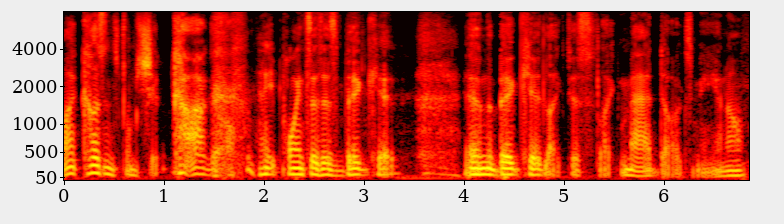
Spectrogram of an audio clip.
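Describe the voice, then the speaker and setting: A man with an American accent has a fairly low pitch and ordinary pitch variation. He uses a plain, everyday voice at a moderate pace. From Colorado. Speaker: musician. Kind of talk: casual chat.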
